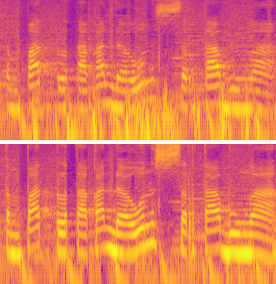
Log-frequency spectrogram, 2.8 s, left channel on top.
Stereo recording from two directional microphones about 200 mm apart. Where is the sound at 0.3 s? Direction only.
50° right (ahead or behind).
